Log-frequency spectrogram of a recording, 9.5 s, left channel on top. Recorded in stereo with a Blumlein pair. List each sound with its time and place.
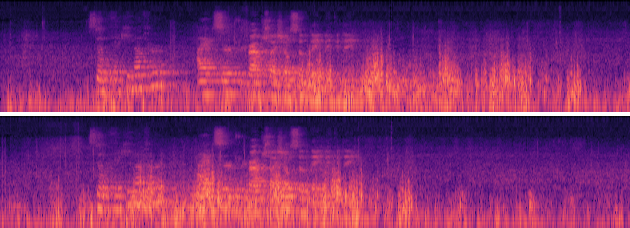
1.3 s a woman speaking: 40° left, 3.5 m
3.7 s a man speaking: 25° left, 3.5 m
